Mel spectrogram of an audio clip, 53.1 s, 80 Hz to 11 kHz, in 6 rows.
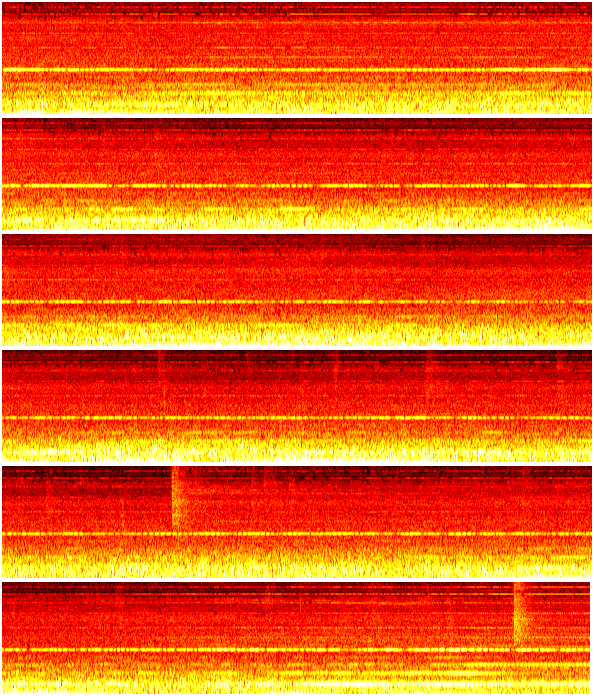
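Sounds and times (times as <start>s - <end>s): high-pitched whine: 0.0s - 53.0s
industrial hum: 0.0s - 53.0s.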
